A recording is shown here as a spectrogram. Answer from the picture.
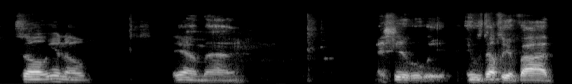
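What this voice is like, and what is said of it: Deep monotone voice, slight British hint. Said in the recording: “hint of a British accent ... I have this normal, just deep-ass monotone voice”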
